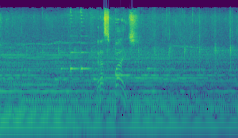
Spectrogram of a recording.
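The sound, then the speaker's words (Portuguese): A church audience applauds the Lord with a steady, dense wash of clapping that holds loud for several seconds, while a man speaks over it briefly. “Dá uma salva de palmas bem forte. Enquanto você aplaude ao Senhor, diga glória a Deus.”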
